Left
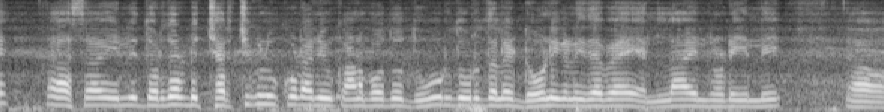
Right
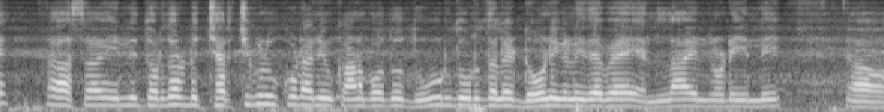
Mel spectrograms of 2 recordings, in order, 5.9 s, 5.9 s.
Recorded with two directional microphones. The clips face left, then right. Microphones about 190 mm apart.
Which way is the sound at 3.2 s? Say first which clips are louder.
Left 2 dB; 15° left (ahead or behind).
